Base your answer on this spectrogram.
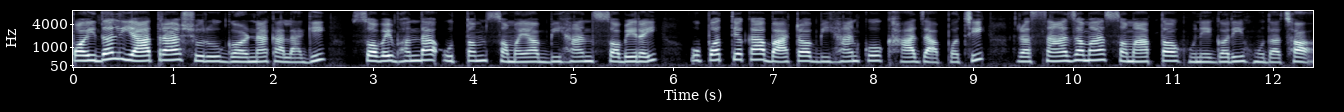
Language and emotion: Nepali, neutral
